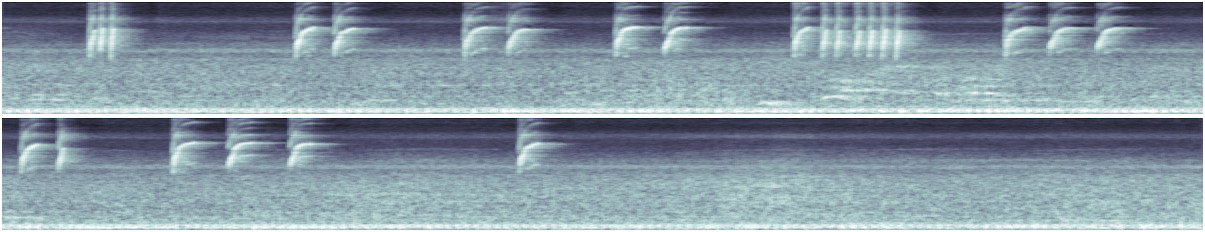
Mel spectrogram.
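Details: Citrine canary-flycatcher from West Sulawesi, a training song for competition birds: repeated pairs and triplets of high, steeply falling chirps spaced about a second apart, with a steady low hum throughout.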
